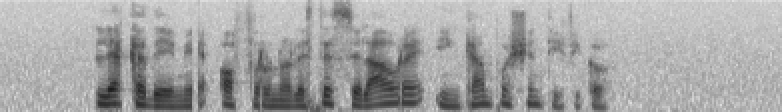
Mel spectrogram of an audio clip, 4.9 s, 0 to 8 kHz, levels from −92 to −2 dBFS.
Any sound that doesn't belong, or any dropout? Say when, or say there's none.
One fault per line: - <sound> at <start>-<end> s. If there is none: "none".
- dropout at 1.2-1.3 s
